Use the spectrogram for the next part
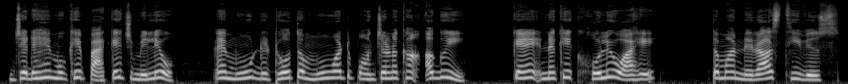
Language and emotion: Sindhi, sad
